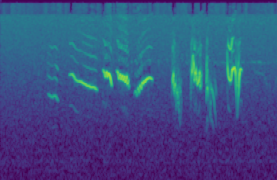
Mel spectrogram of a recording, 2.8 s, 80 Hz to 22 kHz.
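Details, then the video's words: Crested Lark, the most trusting early-morning singer near Divnoye village, north Stavropol (Manych), 21 April 2024, in calm dawn air, at last sings softly: clear whistled slurs, then buzzy, rasping jumbles mimicking other birds, including a Linnet's song. "Наконец, хохлатый жаворонок не выдержал и вполголоса выдал свой расширенный репертуар."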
